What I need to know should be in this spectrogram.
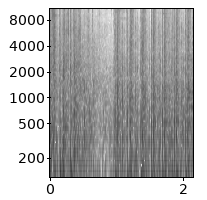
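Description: Gunshots fire rapidly at close range.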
